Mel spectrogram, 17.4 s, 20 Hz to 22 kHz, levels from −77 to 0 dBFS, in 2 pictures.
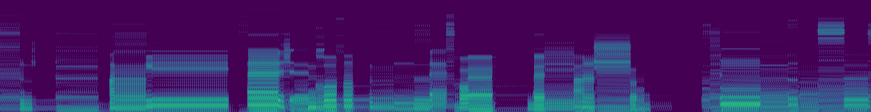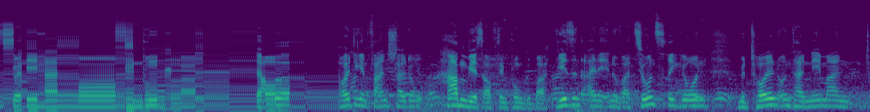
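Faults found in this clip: Robotic sound from repeated short buffers, 0.02–12.1 s: rigid 50 Hz metallic buzz, consistent with a 20 ms segment repeating almost continuously. Likely cause is jitter-buffer underrun concealment looping the last frame.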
